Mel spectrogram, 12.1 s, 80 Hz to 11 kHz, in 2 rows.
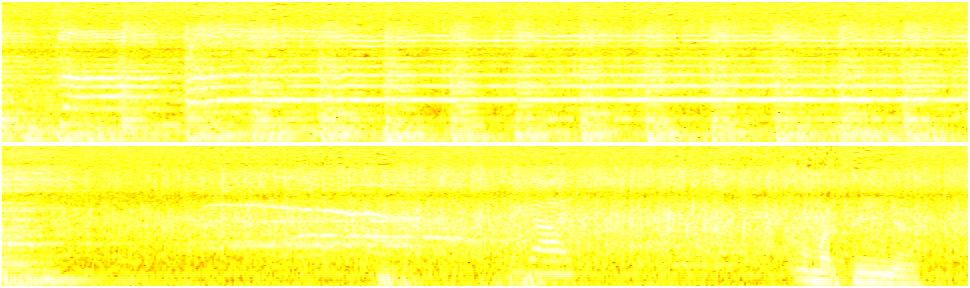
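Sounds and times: audience applauding and cheering: 5.5 - 12.0.

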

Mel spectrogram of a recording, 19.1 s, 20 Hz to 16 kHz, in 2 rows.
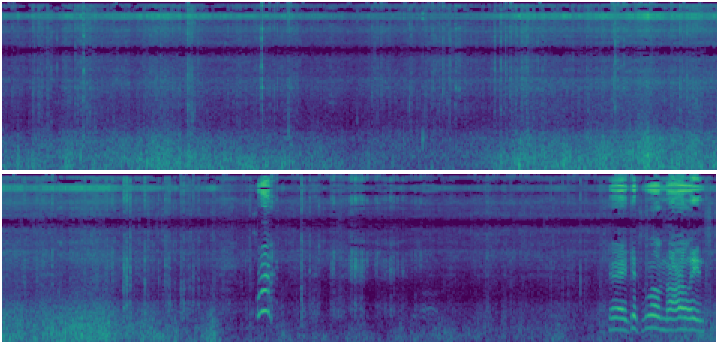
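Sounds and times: bike tyres rolling over dirt: 0.0 - 19.0
wind rumbling on microphone: 0.0 - 19.0
bike clicks: 0.1 - 17.6.

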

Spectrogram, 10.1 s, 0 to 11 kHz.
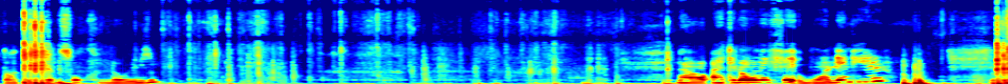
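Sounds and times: paper rustling: 1.2 - 6.2.

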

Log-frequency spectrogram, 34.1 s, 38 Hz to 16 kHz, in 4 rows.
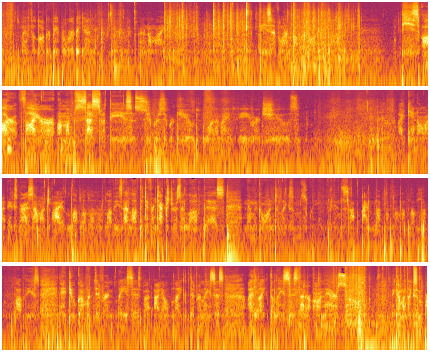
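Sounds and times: person whispering: 0.2 - 1.9, 2.7 - 3.7, 5.1 - 7.1, 7.9 - 14.5, 16.4 - 34.0
paper and packaging rustling: 3.1 - 7.2, 31.2 - 34.0.

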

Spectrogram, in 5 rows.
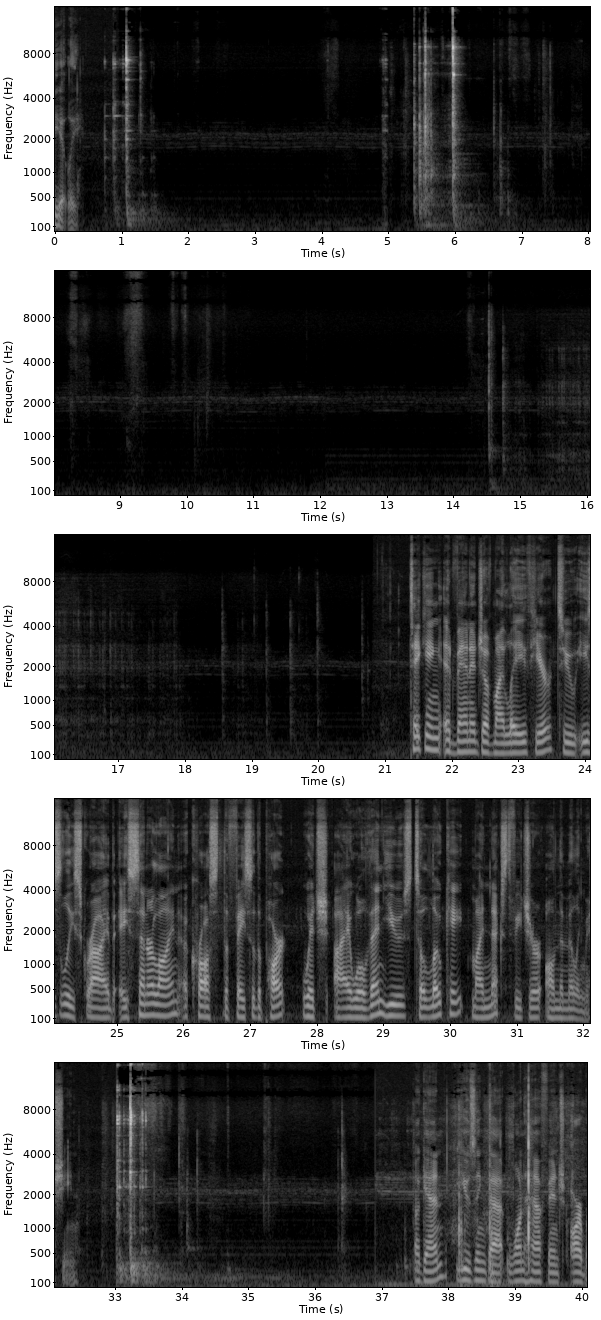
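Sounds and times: faint steady hum: 0.0 - 40.0
light scraping: 32.8 - 40.0
sharp metal clank: 33.0 - 34.9.

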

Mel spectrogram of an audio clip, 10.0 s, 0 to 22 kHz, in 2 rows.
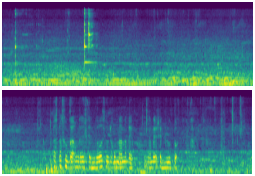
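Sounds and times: clinks against ceramic plate: 0.2 - 0.8, 1.6 - 2.0.

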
